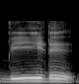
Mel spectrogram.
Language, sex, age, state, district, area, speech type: Tamil, male, 18-30, Tamil Nadu, Nagapattinam, rural, read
